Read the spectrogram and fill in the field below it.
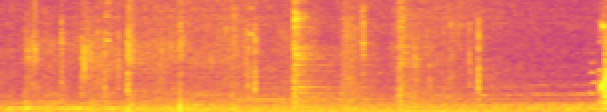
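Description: Footsteps tread on a metal floor.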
